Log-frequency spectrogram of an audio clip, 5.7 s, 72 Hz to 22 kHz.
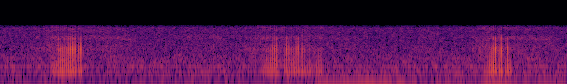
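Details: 4-month-old baby asleep: three soft, brief, rattly snoring breaths over a steady background hiss; infant snoring.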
